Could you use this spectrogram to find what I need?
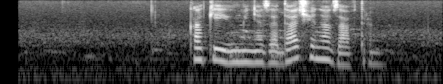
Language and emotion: Russian, neutral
